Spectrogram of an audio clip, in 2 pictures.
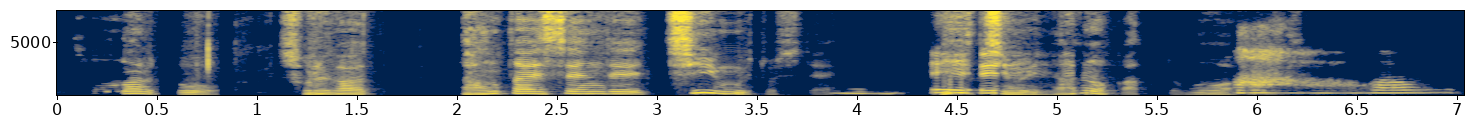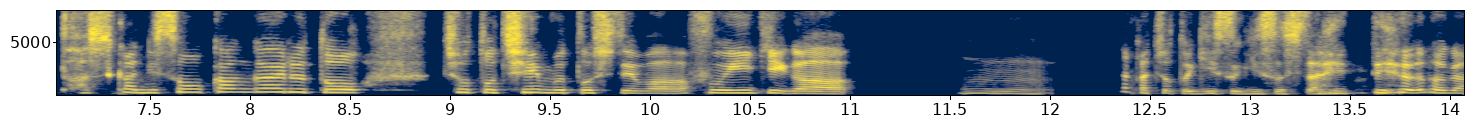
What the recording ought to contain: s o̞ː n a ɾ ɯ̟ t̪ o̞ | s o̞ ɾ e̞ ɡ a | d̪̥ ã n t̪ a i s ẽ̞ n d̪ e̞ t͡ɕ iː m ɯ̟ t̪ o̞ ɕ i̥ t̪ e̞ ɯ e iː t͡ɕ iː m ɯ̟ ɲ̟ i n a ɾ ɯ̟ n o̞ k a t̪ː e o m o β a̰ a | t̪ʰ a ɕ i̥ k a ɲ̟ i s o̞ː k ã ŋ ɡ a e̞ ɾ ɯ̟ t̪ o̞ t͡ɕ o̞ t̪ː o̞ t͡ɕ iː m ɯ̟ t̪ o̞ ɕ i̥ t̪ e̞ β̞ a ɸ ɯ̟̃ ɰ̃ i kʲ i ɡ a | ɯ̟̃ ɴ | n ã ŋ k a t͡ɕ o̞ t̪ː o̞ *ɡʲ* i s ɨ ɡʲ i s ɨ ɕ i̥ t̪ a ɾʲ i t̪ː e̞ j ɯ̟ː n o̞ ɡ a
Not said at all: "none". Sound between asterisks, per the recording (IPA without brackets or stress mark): ɡʲ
